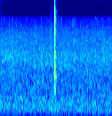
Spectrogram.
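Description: Menu buttons click.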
